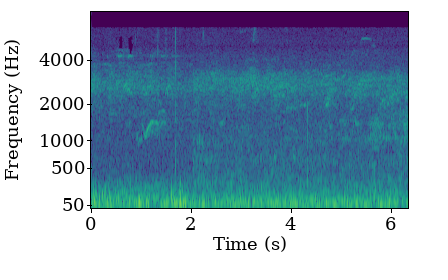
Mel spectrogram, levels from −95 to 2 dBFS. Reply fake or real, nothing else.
real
